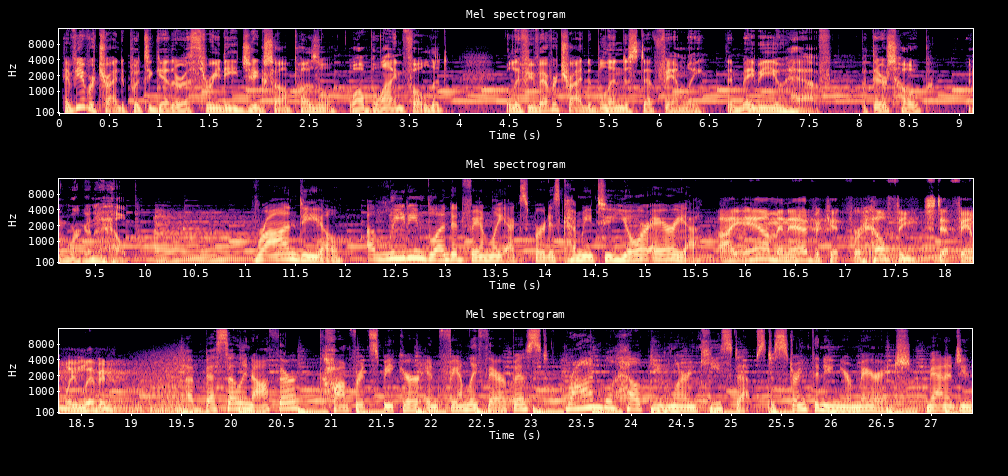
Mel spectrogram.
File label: Radio ad generic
